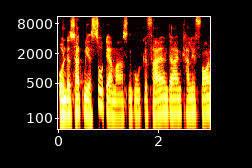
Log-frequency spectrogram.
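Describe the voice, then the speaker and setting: Here a man speaks with a dark, mellow tone and ordinary pitch variation. The background is quiet. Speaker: dental technician and business owner. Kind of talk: interview. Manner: halting, many fillers.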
